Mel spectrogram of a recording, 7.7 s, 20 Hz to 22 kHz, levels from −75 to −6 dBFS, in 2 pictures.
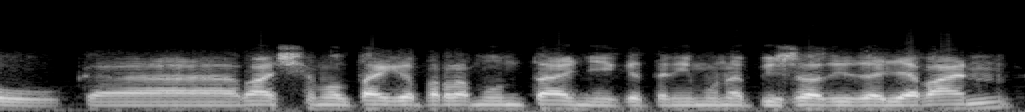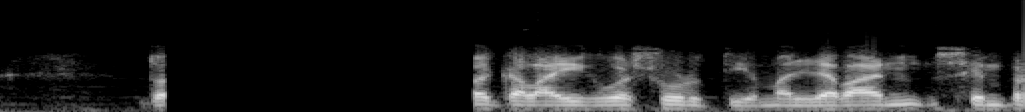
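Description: An audio dropout to silence runs from 4.47 to 5.63 s: about 1.16 s of silence, likely from a lost input while recording continued, with no room tone.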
